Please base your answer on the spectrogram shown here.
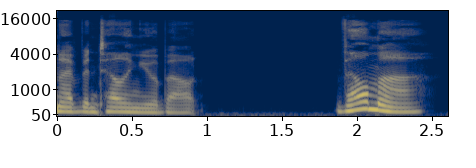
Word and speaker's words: Velma: "Velma," she repeated, pronouncing it Velmua with a slight grimace as though the name itself tasted unpleasant.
